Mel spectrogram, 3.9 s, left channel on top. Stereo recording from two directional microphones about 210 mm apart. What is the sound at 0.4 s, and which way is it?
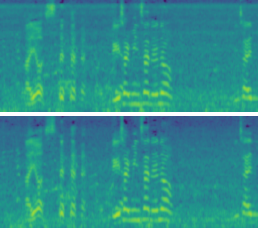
Speech, 5° right (ahead or behind).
